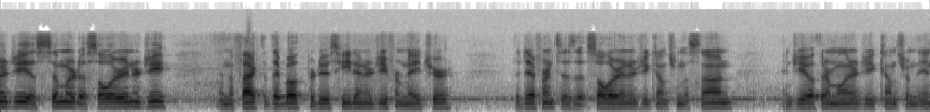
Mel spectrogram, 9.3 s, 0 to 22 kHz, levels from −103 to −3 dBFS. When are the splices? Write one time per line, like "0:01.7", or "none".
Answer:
0:05.8

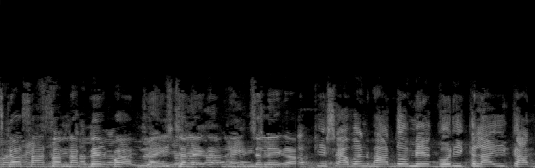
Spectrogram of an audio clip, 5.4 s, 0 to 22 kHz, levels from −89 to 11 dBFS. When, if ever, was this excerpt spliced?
0:03.0

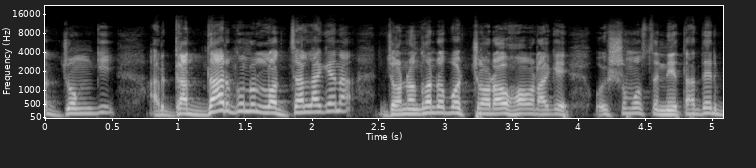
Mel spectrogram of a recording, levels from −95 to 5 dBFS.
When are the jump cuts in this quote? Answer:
none

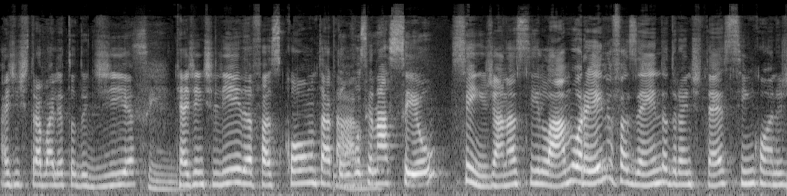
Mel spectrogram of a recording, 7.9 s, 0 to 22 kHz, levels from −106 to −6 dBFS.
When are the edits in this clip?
0:03.4

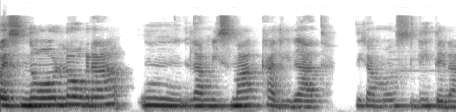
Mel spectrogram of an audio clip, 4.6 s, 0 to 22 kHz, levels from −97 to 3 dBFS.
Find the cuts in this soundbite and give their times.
none

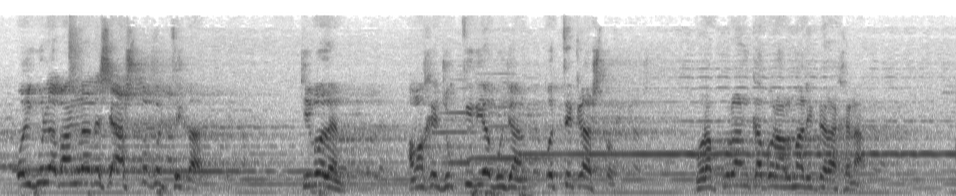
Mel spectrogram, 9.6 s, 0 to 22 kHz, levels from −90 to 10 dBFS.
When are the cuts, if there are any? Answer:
0:08.7

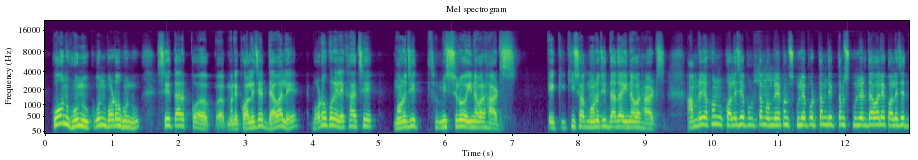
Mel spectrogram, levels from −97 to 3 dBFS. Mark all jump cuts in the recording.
none

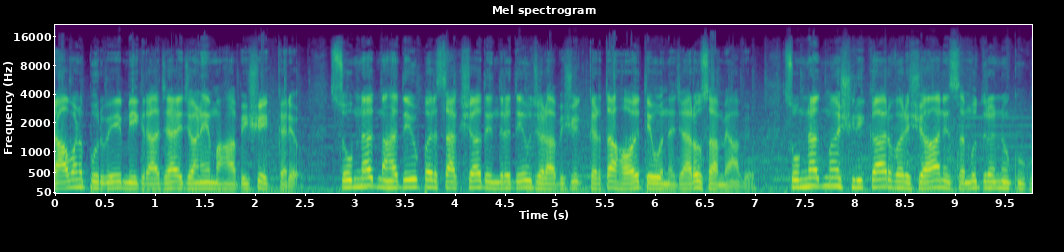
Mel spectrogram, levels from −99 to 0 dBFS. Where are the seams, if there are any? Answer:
0:08.3

